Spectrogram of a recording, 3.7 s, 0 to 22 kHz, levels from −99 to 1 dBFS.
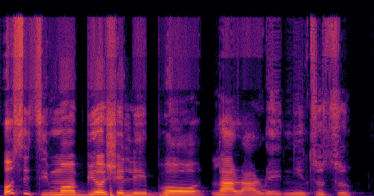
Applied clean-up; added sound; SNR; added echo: none; none; none; none.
